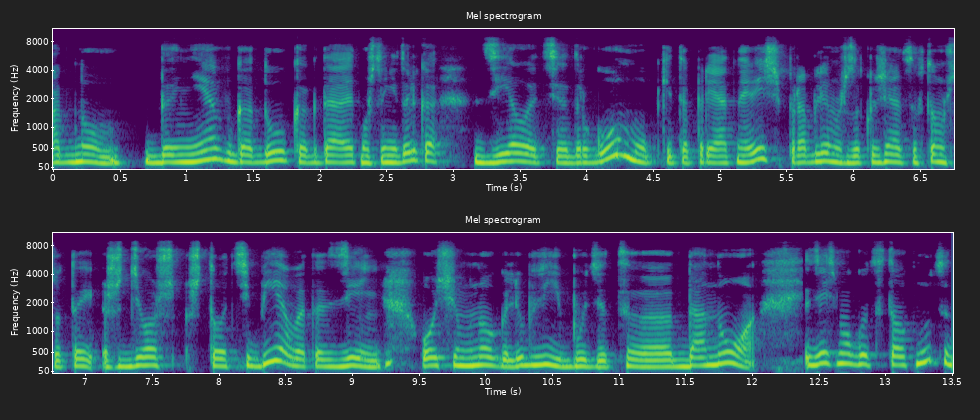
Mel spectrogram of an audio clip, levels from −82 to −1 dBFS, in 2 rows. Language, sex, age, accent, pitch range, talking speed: Russian, female, 20-39, native, 170-205 Hz, 155 wpm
